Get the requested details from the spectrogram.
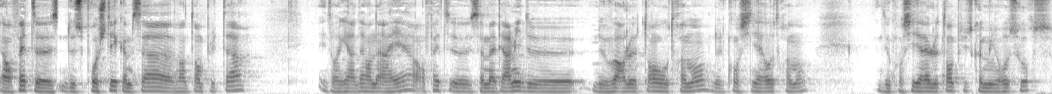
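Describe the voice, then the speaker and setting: A man's medium-pitched voice, dark and mellow in tone, with fairly even intonation at a moderate pace over a very clean recording and a silent background. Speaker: painter. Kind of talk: interview. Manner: halting.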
